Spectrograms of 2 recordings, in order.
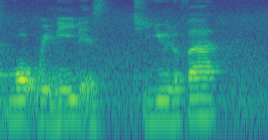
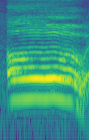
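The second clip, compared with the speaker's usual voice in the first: much higher, louder excited shout; mock crowd pop; 11 semitones higher, 14 dB louder than usual. Fans reacting to a cool spot, loud excited shout. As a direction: gasp out a big crowd reaction. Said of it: "we're gonna be like".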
